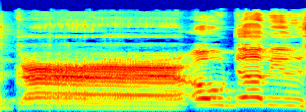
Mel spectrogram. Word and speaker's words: grow: awesome blood that says gr o w says just says oh there's a perfect example where the w doesn't get the talk g r o says grow the w is silent ing says growing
